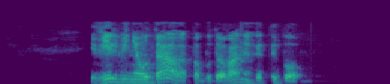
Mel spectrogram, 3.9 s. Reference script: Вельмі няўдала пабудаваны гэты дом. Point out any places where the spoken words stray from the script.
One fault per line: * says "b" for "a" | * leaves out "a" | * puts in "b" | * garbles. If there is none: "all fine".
all fine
